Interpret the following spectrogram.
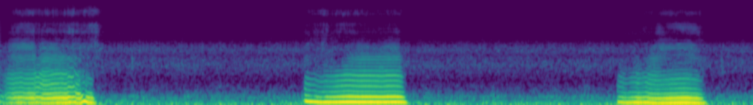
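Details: Sleeping cat with open eyes gives three long, rough, tonal snores roughly every three seconds. Each is a steady low drone lasting about a second, with near silence between breaths.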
